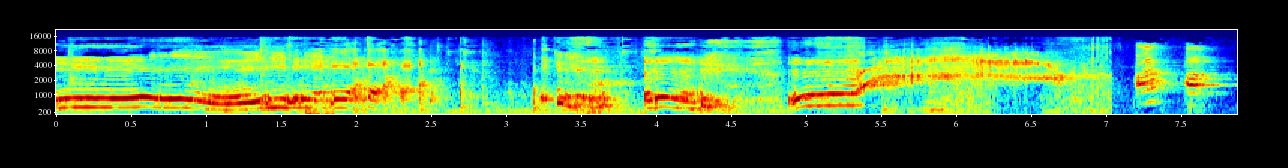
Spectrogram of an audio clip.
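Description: Baby belly-laughing in long bouts, rising into a high squealing laugh about five seconds in.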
